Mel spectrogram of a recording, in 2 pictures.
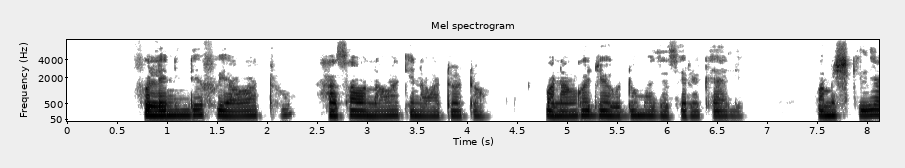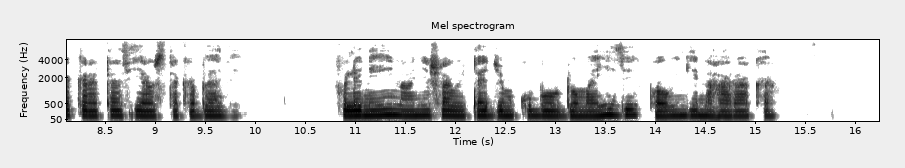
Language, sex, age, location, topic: Swahili, male, 18-24, Kisumu, government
